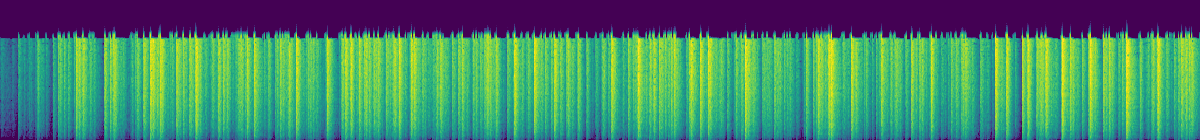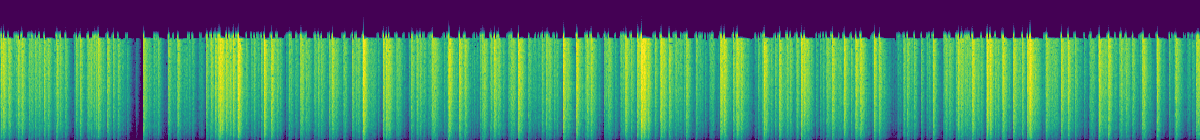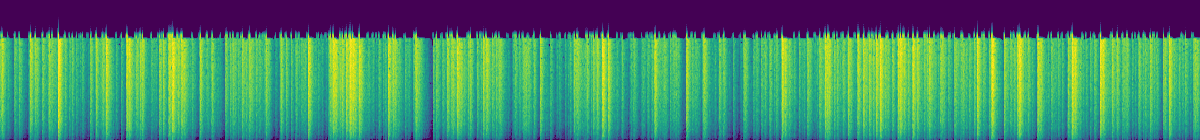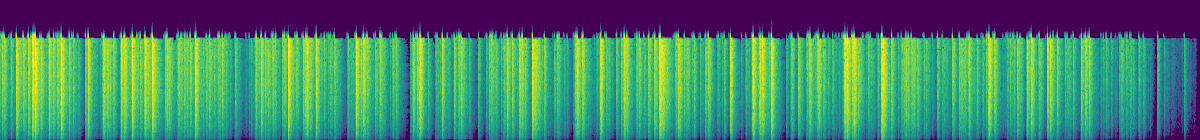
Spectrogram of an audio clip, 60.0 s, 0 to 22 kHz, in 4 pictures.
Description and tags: This sample is part of the "Space Drone 3" sample pack. 1minute of pure ambient space drone. Short small noisy bursts. Quite minimal.
space, ambient, drone, reaktor, soundscape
